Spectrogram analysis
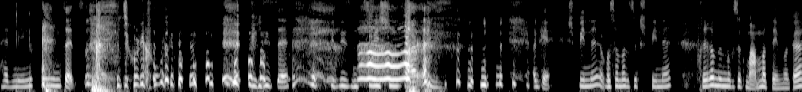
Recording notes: Late Night Walk & Talk.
